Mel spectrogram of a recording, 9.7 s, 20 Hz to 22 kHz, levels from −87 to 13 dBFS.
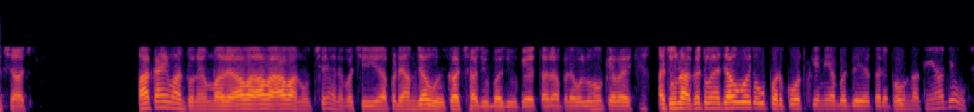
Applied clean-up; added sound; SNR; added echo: neural mask model Resemble Enhance denoiser.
